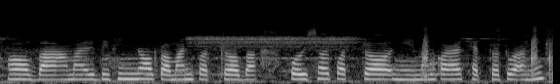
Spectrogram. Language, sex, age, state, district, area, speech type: Assamese, female, 18-30, Assam, Kamrup Metropolitan, urban, spontaneous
